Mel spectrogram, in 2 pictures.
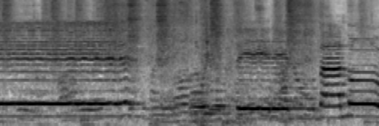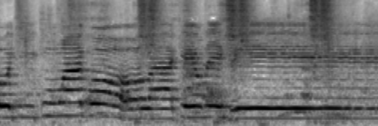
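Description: Women's and children's voices singing a slow folk song, a lacemakers' cantiga, with long held notes.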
